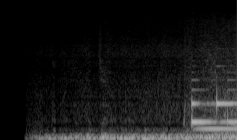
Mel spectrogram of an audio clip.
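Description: Intro sound design: a low rumble starts from silence and swells up, and just before the end a chord of steady held tones comes in as the music begins.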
